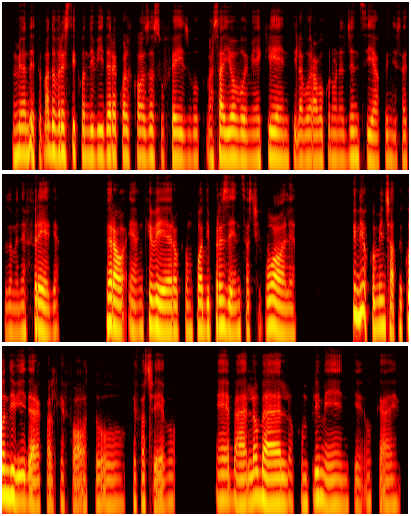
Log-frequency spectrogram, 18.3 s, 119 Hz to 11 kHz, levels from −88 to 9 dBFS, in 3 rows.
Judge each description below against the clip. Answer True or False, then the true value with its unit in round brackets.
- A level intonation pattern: True (2.0 semitones)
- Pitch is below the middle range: False (160 Hz)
